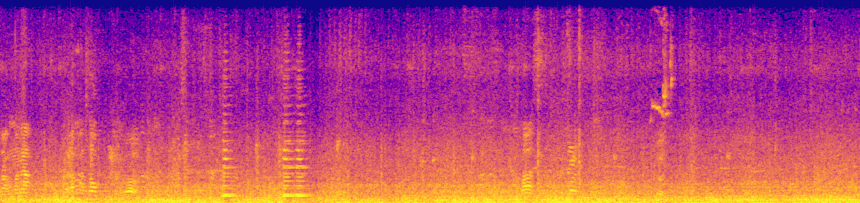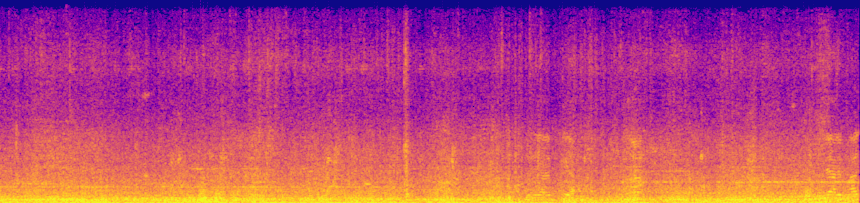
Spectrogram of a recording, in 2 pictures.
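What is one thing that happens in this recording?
Tyres rumble on a highway.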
